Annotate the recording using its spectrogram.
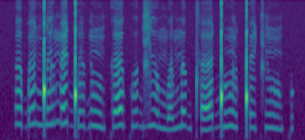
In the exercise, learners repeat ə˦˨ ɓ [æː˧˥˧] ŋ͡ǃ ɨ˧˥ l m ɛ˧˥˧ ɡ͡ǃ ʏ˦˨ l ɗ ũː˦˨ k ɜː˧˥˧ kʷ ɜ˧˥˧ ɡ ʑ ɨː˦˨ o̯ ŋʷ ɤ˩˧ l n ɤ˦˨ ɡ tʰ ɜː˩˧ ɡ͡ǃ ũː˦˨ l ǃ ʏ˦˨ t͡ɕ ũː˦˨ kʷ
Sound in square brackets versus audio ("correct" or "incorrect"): incorrect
